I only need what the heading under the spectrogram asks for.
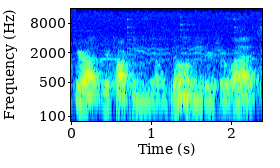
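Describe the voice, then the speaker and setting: Animated man explaining things emphatically over music. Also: mid-range voice, fast talker. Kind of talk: casual chat about cars. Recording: music in the background.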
